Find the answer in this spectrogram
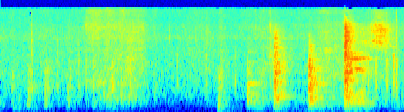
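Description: A few light knocks and clicks as a person steps up through a camper trailer's doorway onto its floor, with a voice briefly near the end.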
